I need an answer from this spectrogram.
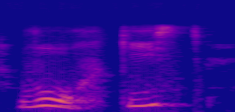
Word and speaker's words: вогкість: тому що знаємо що в таких словах як кігті нігті вогкий похідні від нього дігтяр похідні від нього звук г вимовляється як х Тобто повністю оглушується і це є нормою орфоепії вох кість ніх ті звук твердий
